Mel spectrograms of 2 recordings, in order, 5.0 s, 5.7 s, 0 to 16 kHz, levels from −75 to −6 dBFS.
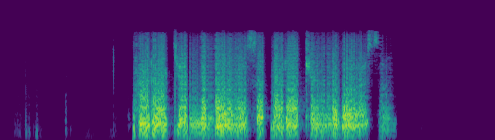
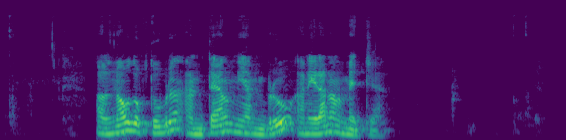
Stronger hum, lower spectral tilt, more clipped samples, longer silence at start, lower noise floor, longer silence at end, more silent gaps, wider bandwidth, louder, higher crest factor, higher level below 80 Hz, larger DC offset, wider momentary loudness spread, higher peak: neither; second, -5.5 dB/octave vs -7 dB/octave; neither; first, 1.3 s vs 0.95 s; first, -85 dBFS vs -80 dBFS; second, 1 s vs 1.8 s; neither; second, 8 kHz vs 11.5 kHz; first, -18 LUFS vs -26 LUFS; about the same, 16 dB vs 20 dB; first, -42 dBFS vs -58 dBFS; neither; first, 11 LU vs 8 LU; first, -4 dBFS vs -8 dBFS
